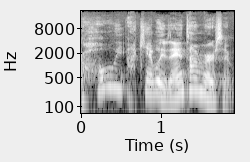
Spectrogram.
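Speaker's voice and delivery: high, excited disbelief at a celebrity; starstruck fan. Retold or imitated. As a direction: gush over meeting a star. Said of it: "he goes".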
